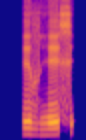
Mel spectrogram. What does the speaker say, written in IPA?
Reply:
ɪ˦˨ v ɦ e˧˥ x

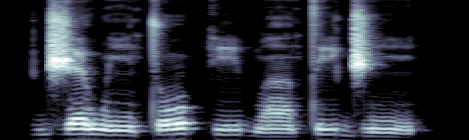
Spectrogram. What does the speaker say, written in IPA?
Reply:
d͡ʒ ɛ˧ w ĩ˨ t o˨˦ k i˧ b ã˨ t i˧ d͡ʒ ĩ˨

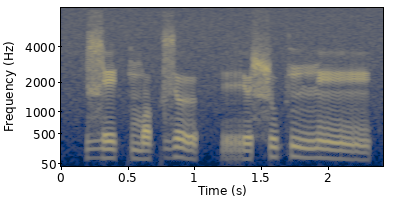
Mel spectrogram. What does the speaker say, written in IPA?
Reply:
ɮ eː k m ɔ k z ɵ | r ʏ ɬ u k nː ẽː

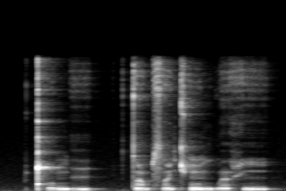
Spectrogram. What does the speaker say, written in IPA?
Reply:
ǃʰ o ŋ ɨ | tˤ ĩ b sˤ ĩ cʰ ũ ŋ w ɐ̃ h ĩ

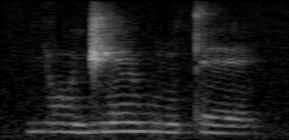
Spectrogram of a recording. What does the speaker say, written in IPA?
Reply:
j ɔ̃˨ d͡ʒ ɛ̃˧ w ũ˨ t ɛ˨

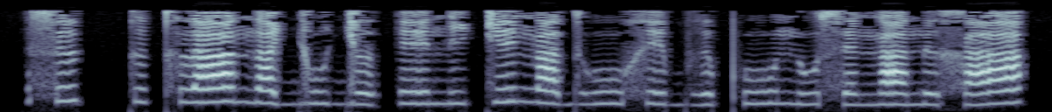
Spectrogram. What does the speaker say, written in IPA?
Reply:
s ɘ kː ɘ kʰ l a n a ɟ u ɟ ə | e n i c e ŋ a dʱ u x e bʱ ɘ pʰ u n u s ɛ ŋ a n ɘ x a

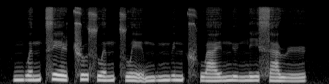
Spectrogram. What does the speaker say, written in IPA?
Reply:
m w ə˨˦ n t͡s e˥˨ ɪ̯ ʈ͡ʂ u˦ s w ə˨˦ n t͡s w ḛ˨˩ ɪ̯ m y˦ m y˦ n ʈ͡ʂʰ w a˨˦ ɪ̯ n̪ y˥˨ n̪ i˦ s ä˦ ɻ ɻ̩˨˦

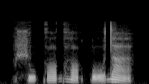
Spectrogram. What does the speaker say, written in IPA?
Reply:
ʃ u˩˧ k ɒ˩˥ ɡʱ ɒ˧˩˧ k͡p oː˩˥ d aː˥˩

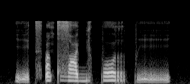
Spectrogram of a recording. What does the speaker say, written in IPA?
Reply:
ḭ t͡sʼ ĩ tˤ zˤ æ bʲ o p o r p ḭ

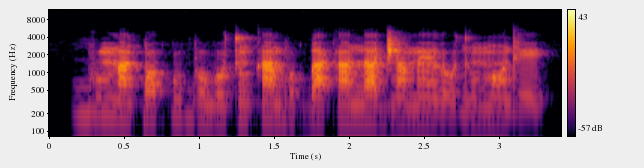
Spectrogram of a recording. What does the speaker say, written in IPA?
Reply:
ɡ͡b u˦ m ã˧ k͡p ɔ˧ k͡p u˦ b o˦˨ w o˧ t ũ˦ k ã˦ b o˦˨ ɡ͡b a˧ k ã˦ n a˦˨ d͡ʒ ã˨˦ m ɛ̃˦˨ l o˨ d ũ˨˦ m ɔ̃˦˨ d e˨

